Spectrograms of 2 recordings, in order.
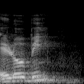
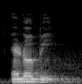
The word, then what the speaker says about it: Adobe: You know this company called Adobe? Adobe. The E is pronounced, my friends.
